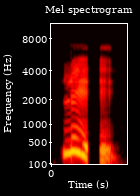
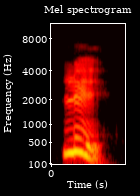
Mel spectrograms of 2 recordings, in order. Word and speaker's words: 绿: When this pinyin is pronounced in the fourth tone, it means the color green, 绿, 绿.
